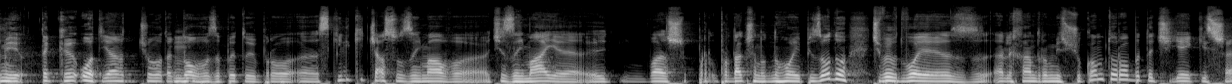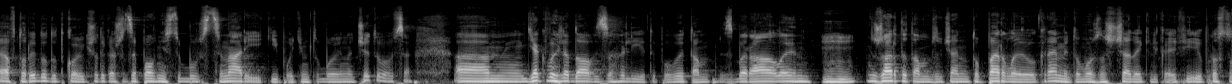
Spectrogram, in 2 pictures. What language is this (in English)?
Ukrainian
